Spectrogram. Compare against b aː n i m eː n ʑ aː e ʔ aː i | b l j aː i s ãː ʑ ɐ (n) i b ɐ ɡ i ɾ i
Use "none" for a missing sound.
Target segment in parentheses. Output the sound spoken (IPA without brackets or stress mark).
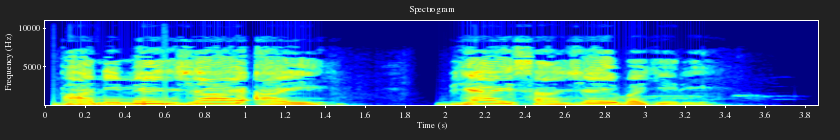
none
